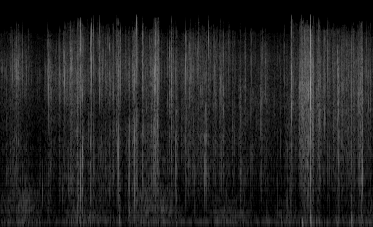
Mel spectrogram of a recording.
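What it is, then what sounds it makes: Metallized foil pouch being crinkled. A small, hollow, apparently empty gold metallized foil pouch is crinkled and squeezed by fingertips. Dense, bright crackling bursts repeat throughout, with the sharpest crunches near the end.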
